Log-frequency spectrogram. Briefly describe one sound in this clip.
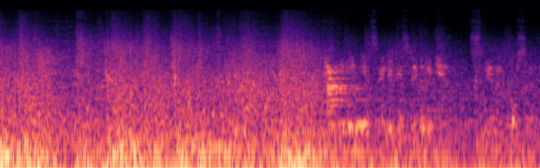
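Magic spells whoosh and crackle in quick bursts over a low rumble.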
